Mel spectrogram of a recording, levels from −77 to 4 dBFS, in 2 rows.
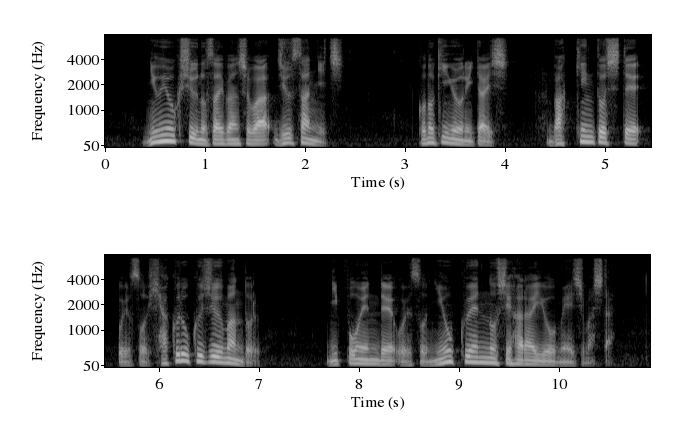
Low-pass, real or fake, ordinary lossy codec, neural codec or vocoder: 7.2 kHz; real; none; none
